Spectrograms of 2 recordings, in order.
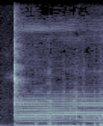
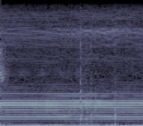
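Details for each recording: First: Wahl Super Taper hair clipper after motor and blade replacement: switches on and settles into a steady, even low buzz, no rattle or strain; now quiet with good power. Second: Wahl Super Taper clipper with replaced motor and blade, running. Its motor adjustment screw is turned clockwise until a hard, loud buzz appears.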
